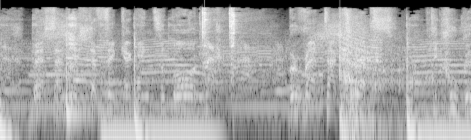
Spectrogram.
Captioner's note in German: Gunshot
